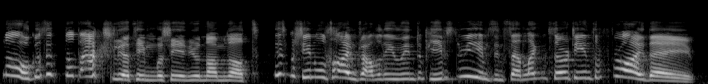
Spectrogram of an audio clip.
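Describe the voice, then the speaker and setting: A snippy young girl inventor acted by a man speaks in a high falsetto. She sounds bossy and scornful, explaining things with lively rises and falls. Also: fairly quick, full character voice.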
